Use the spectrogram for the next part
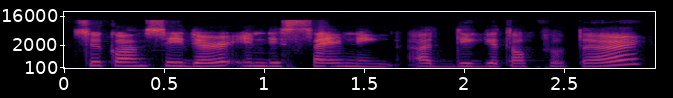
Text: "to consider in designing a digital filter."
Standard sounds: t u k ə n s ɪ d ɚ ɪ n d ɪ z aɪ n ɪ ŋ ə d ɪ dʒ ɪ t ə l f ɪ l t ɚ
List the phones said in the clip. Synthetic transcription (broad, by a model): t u k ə n s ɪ d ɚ ɪ n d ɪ s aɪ n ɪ ŋ ə d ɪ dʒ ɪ t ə l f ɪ l t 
